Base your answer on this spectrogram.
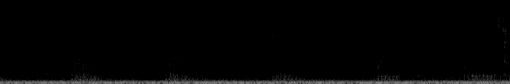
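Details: Evening purring of Gaia, a long-haired tabby expecting kittens, while a hand pets her. A low, even rumble carries on throughout, with breath-timed swells close to once a second and light handling noise.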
